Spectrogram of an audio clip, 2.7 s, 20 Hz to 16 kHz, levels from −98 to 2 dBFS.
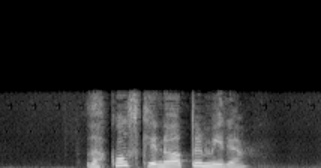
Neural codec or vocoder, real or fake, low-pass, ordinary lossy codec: codec, 16 kHz, 1.1 kbps, Voila-Tokenizer; fake; 7.2 kHz; none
